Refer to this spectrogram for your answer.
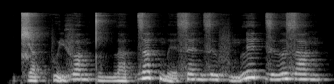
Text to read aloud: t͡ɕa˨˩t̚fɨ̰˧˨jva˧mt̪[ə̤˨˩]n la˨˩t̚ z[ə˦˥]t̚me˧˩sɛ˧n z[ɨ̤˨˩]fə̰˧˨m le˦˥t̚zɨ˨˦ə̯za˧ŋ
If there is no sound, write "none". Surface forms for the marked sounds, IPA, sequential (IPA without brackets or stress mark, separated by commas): ə̤˨˩, a˦˥, ɨ˧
